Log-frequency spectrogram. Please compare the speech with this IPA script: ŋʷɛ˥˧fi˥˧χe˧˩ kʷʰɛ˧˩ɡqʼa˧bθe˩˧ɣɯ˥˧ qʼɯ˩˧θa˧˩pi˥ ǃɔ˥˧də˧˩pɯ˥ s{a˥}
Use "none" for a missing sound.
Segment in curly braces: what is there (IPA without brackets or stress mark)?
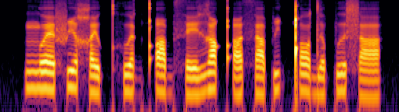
a˧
